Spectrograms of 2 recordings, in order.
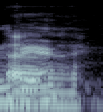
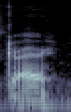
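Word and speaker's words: Grier: Pam Greer. – Greer, is that how you say it? – Yeah. – That's Greer.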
